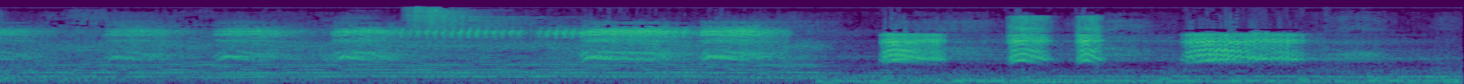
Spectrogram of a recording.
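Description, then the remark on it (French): A messenger raven caws repeatedly and loudly, harsh croaking calls coming in quick bursts over a low, steady ambient drone, with no voices present. “Le vizir Kouroustan attend le retour de son corbeau rapporteur, chargé de surveiller le prince du Dorpa.”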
